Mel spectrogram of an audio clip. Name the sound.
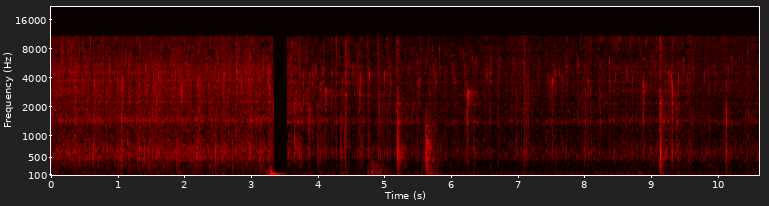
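chopped onion frying in oil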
